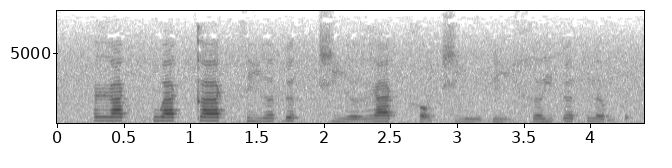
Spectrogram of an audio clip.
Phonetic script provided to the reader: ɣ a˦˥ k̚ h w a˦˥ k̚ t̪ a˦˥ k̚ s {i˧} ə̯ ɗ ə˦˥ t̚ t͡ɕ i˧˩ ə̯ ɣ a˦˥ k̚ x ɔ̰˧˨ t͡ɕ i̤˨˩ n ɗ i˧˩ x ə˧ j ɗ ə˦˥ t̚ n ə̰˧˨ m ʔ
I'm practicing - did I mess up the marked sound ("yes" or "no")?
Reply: yes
